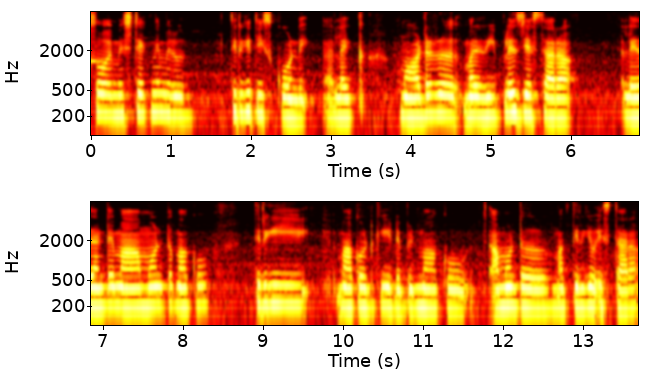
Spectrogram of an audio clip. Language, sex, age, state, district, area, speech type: Telugu, female, 18-30, Andhra Pradesh, Srikakulam, urban, spontaneous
